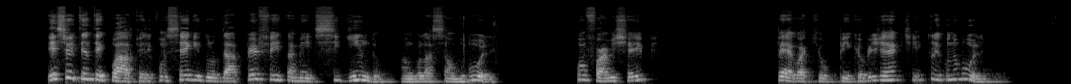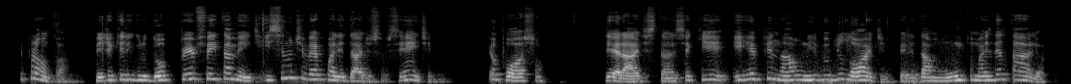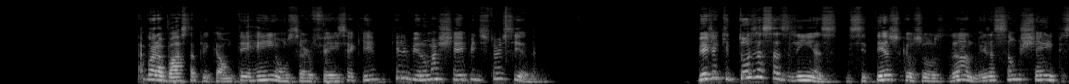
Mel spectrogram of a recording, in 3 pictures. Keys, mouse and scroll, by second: 0.0-1.0 alt+middle drag, 1.4 alt+middle click, 4.6 alt+middle click, 5.8 alt+click, 7.8 alt+click, 9.1 click, 10.6 alt+middle click, 11.4 alt+scroll up 2, 11.5-13.2 alt+middle drag, 13.7 alt+scroll up 1, 14.0 alt+middle click, 15.7 alt+click, 15.9 alt+click, 16.4 KP_0, 16.7 Return, 18.1 click, 18.3 click, 19.1 KP_0, 19.5 5, 19.7 Return, 20.9-22.9 alt+middle drag, 24.0 alt+middle click, 25.0 alt+middle click, 25.7 alt+middle click, 26.1 scroll down 2, 26.5 alt+middle click, 28.0 alt+click.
